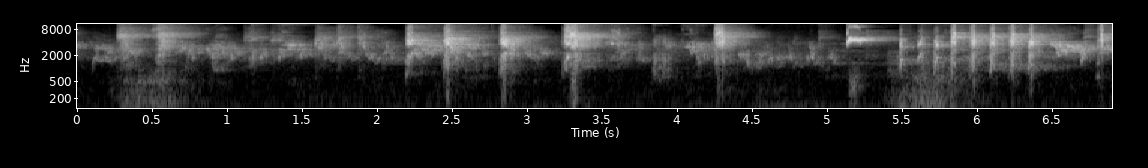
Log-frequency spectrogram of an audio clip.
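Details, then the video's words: Pet budgie singing and chirping at night in a new home; busy scratchy chatter broken by loud harsh squawky notes, then a clear whistled note followed by rapid ticking chirps. "Cute budgie night happy in new home singing and chirping sounds"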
